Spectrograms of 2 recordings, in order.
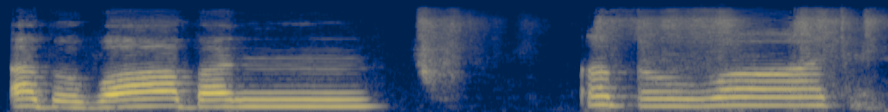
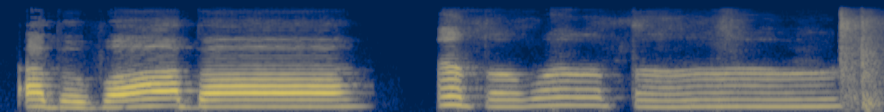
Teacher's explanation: in place of a tanween here, a fatha with alif will be pronounced instead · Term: alif madda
